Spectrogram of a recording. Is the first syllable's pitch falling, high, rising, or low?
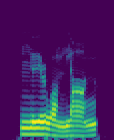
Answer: high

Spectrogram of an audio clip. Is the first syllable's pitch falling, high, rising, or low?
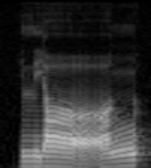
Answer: low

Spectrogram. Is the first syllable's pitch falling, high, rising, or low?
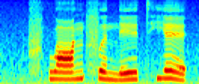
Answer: rising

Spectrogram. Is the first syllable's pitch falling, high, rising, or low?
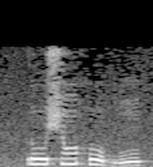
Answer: high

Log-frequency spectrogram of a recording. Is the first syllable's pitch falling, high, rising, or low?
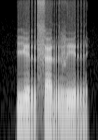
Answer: high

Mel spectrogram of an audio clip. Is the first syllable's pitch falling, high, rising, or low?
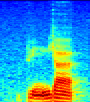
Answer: low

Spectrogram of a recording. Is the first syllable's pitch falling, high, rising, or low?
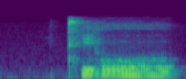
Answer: falling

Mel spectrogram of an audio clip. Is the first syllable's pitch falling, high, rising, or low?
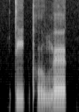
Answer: high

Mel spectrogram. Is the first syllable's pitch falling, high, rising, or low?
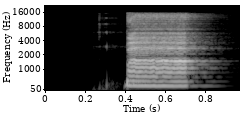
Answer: high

